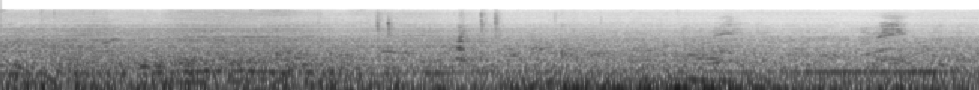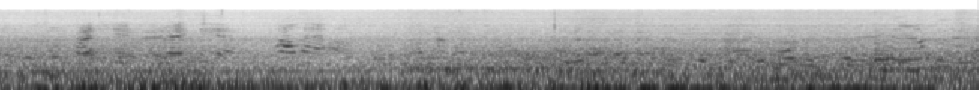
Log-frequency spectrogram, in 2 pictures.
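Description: City street traffic: cars passing with a steady low rumble, under faint, indistinct voices of people close by.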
